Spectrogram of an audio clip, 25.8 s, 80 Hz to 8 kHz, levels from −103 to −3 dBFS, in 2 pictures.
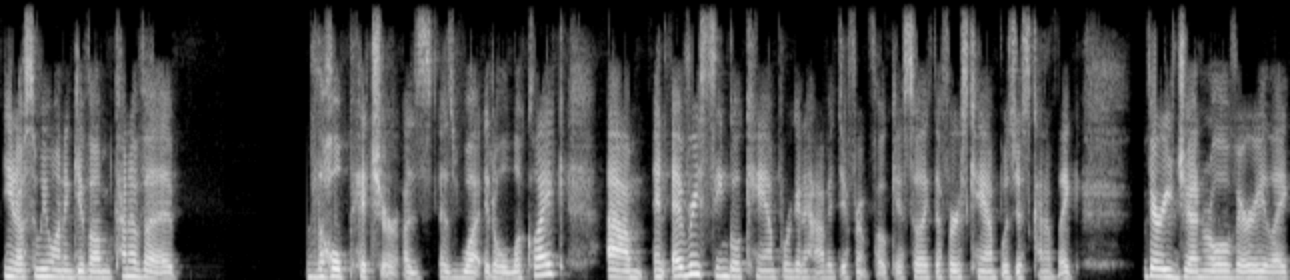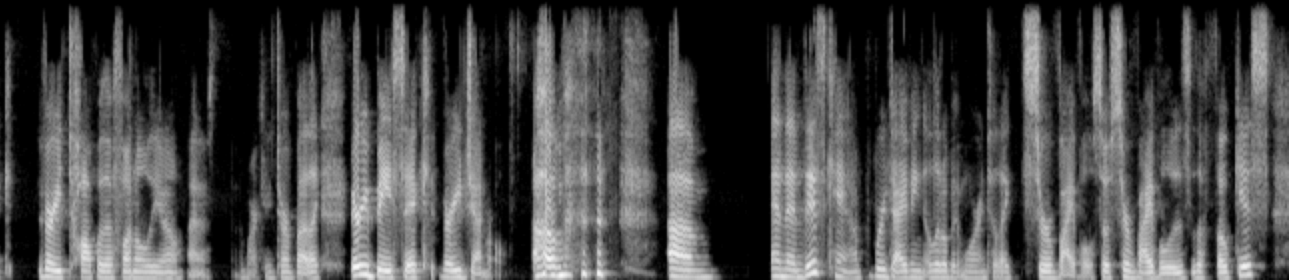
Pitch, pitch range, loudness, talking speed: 185 Hz, 175-205 Hz, -19 LUFS, 200 wpm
